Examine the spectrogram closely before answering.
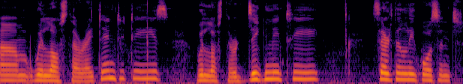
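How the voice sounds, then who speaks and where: In a Greek accent, a woman speaks at a medium pitch with ordinary pitch variation and a dark, mellow tone. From Greece. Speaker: presenter. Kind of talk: presentation.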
